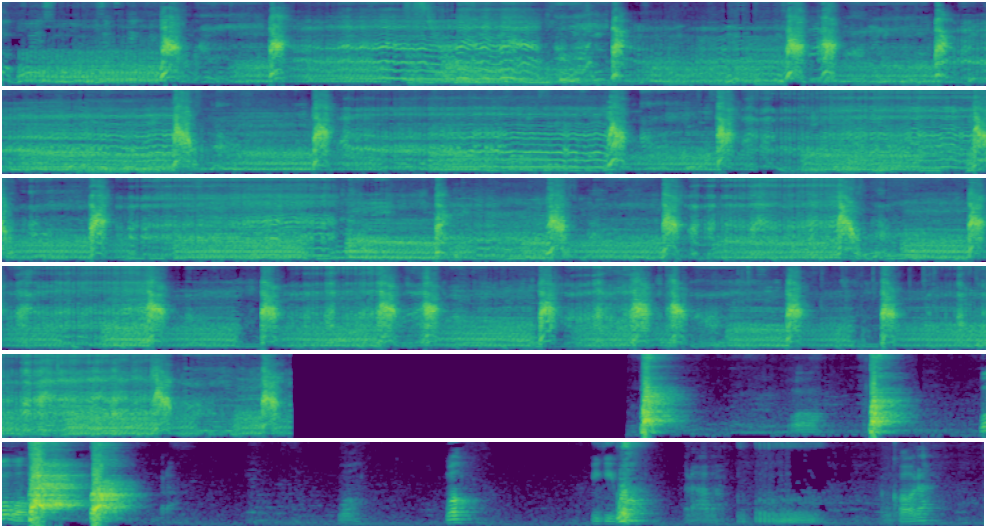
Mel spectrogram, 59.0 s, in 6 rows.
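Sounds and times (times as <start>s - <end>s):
dog yelping: 49.5s - 50.6s.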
